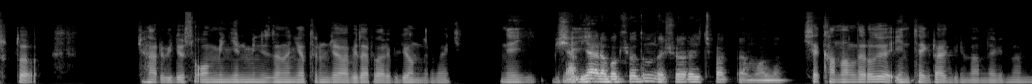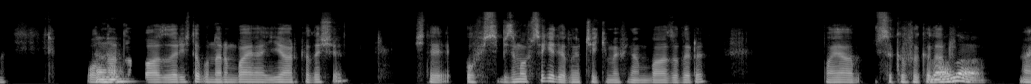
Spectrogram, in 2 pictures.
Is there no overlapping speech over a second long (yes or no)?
yes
